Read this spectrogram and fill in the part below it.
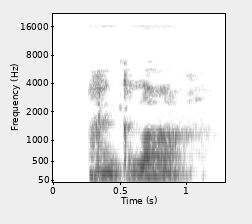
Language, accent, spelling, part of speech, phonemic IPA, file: English, Southern England, angolar, noun, /ˌæŋɡəˈlɑː(ɹ)/, LL-Q1860 (eng)-angolar.wav
- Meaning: A former currency of Angola between 1926 and 1958, divided into 100 centavos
